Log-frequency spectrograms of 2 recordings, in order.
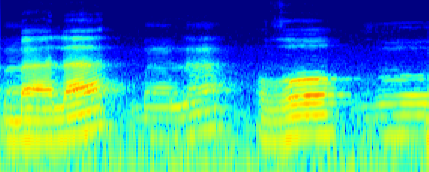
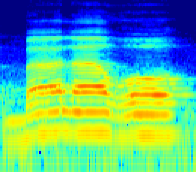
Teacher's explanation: ba dan la-nya tipis, ghoinnya tebal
